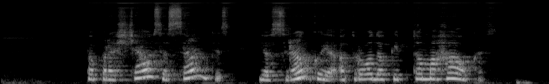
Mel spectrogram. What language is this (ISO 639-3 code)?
lit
